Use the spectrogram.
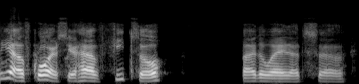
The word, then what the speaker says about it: Fico: You have FITSO, by the way. That's uh that's how it's pronounced. It's It's not FICO or something like that.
